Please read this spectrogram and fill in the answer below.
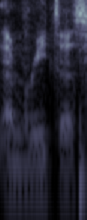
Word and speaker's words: emeritus: So it has to be emeritus, right? Like it's the whole Latin thing.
